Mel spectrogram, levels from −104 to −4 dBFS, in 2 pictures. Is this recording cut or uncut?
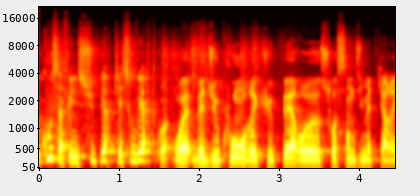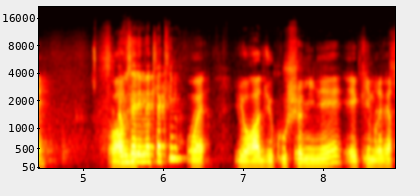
cut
